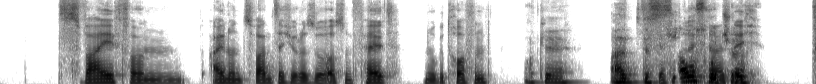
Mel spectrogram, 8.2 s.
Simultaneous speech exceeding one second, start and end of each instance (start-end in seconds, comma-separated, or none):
6.3-7.5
